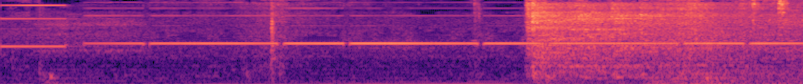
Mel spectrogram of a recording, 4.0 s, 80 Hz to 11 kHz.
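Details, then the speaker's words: Mitsubishi 4D56 diesel after diesel filter replacement and clearing code P1275, coolant 83°C: a steady warning tone, then it starts quickly and runs smooth and even with no vibration. "الله عز وجل يا احباني صوت المحرك كثير ناعم وعادي وما في اي اهتزازات او اي رج"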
